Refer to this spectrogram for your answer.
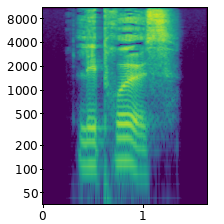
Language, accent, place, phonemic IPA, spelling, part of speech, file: German, Germany, Berlin, /leˈpʁøːs/, leprös, adjective, De-leprös.ogg
- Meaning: leprous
